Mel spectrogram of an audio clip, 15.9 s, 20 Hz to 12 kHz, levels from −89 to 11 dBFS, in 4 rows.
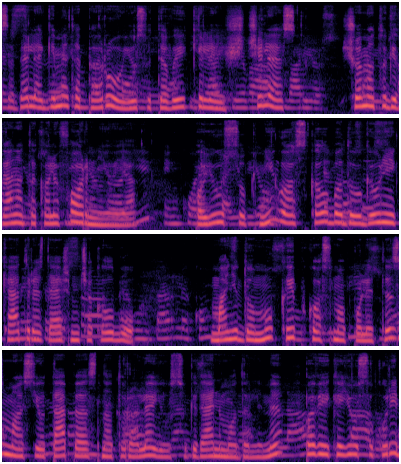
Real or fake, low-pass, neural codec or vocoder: real; 10.8 kHz; none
